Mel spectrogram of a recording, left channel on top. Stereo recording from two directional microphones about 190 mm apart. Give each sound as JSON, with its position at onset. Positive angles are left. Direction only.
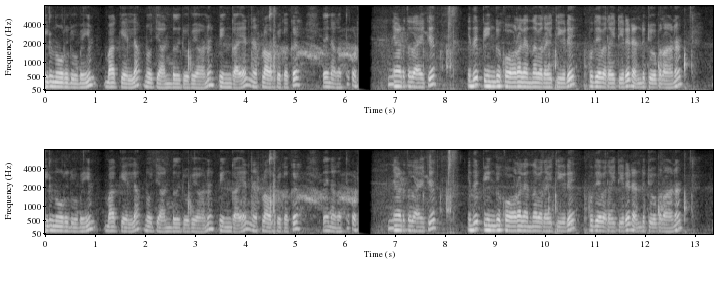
{"t": 0.0, "sound": "speech", "side_deg": 20}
